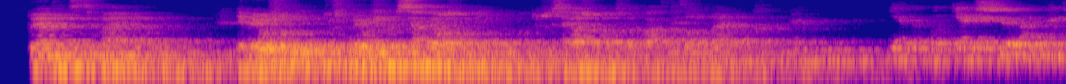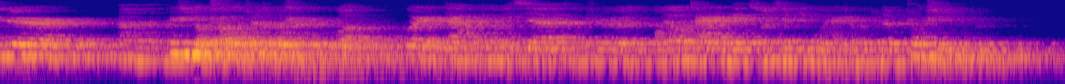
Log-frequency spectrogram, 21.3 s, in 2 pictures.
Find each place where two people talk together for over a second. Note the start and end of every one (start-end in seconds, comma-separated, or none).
none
